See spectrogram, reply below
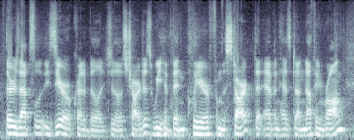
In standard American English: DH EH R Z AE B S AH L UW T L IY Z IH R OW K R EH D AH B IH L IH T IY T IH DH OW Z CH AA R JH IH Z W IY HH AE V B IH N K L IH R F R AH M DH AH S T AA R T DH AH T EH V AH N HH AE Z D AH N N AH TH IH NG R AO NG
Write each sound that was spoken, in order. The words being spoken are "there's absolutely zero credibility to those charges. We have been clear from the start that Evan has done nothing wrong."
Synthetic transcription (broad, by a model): DH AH R Z AE B S AH L UW T L IY Z IH R OW K R EH D AH B IH L IH T IY T IH DH OW Z CH AA R JH IH Z W IY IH V B IH N K L IH R F R AH M DH AH S T AA R T DH AH T EH V AH N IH Z D AH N N AH TH IH NG R AO NG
